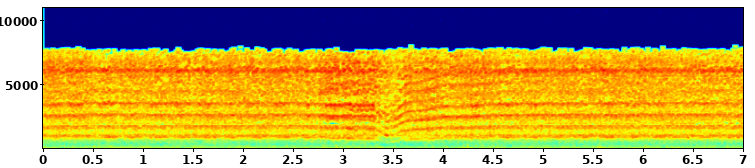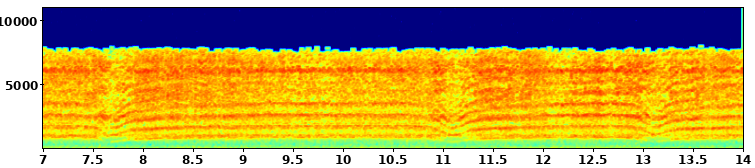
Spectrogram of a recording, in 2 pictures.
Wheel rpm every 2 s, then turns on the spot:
230, 210, 220, 230, 220, 200, 200.
none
